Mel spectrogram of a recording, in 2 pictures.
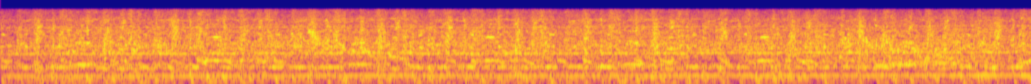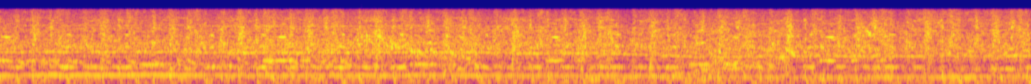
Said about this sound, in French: Et le bruit du moteur, c'est toujours le même, tout le temps. Ça ne change jamais. Ça change d'un bateau à l'autre, mais c'est tout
